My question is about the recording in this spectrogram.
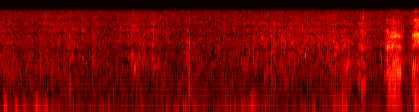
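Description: Water splashing and dripping as a fishing net and its rope are hauled by hand from the sea alongside a small boat, with scattered small splashes and knocks and a louder burst of splashing just before the end.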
